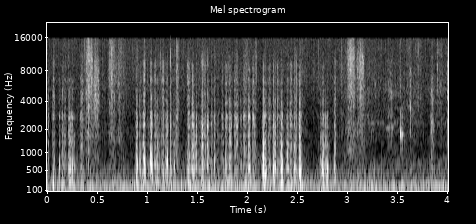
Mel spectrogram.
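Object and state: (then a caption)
Marker scratching on a paper page. A grey Sharpie felt-tip marker colors a flat paper coloring page near Santa's face, its tip scratching back and forth across the paper. Dry, scratchy strokes come in quick bursts with a low, steady hum underneath.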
